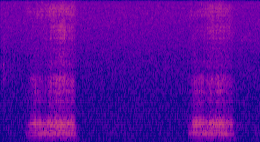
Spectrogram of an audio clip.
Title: My snoring dog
